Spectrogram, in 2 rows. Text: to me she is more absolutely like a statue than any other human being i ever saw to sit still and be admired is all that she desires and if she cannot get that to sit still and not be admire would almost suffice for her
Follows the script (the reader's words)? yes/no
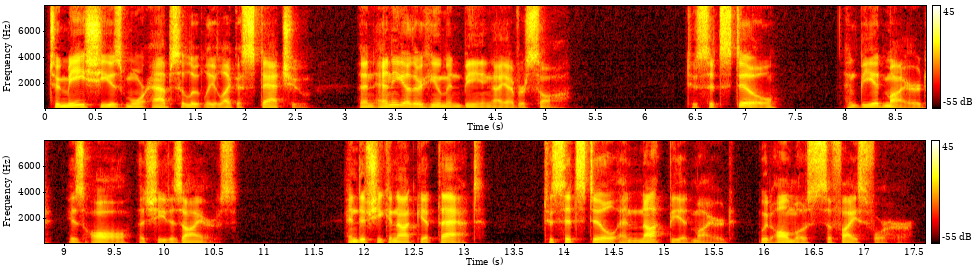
no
